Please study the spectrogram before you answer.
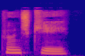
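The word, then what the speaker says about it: pączki: a typical polished dessert Pax key pronounced punch key is a traditional polished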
